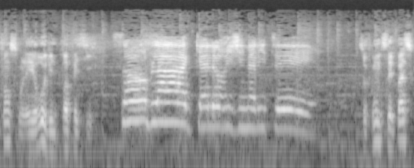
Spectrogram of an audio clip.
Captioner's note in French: ironie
